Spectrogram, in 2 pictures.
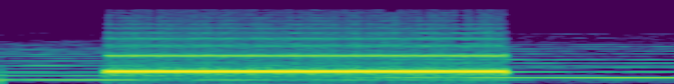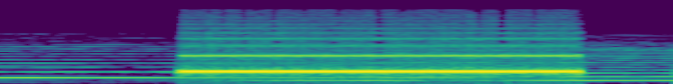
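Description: Ringback tone of an outgoing telephone call: two long, steady, even-pitched tones of about two seconds each, separated by a quiet pause with a faint low hum.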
